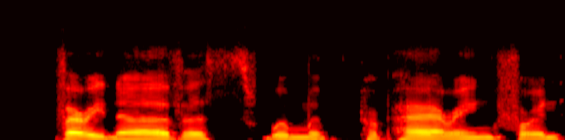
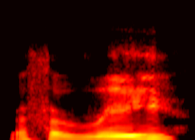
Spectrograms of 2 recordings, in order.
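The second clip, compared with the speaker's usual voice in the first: "referee" with the last syllable stressed, refe-REE; stress on third syllable. Shown as a demonstration. Teacher showing similar words apart, "referee" stressed on the third syllable. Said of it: "with a stress on the third syllable".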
